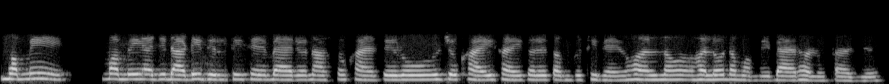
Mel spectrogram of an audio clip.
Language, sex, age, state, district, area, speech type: Sindhi, female, 45-60, Maharashtra, Mumbai Suburban, urban, conversation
